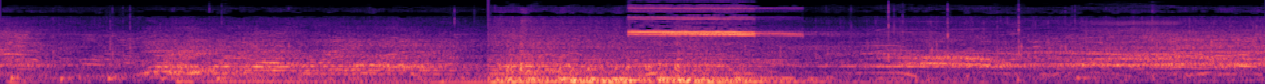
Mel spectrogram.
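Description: Football crowd in the stands: spectators shouting and cheering over music and nearby talk. It swells into a louder burst from about two and a half to four seconds in.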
